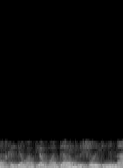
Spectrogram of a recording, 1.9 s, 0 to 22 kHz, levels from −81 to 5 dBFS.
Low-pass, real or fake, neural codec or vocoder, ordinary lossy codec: 3.6 kHz; real; none; Opus, 32 kbps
